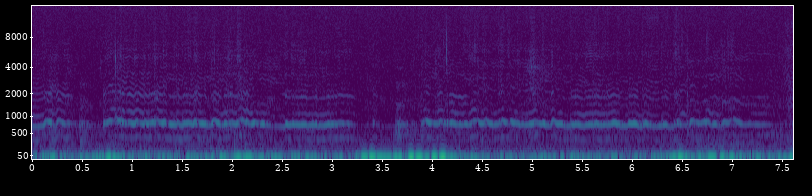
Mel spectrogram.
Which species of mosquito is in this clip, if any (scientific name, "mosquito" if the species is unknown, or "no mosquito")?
Anopheles maculipalpis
